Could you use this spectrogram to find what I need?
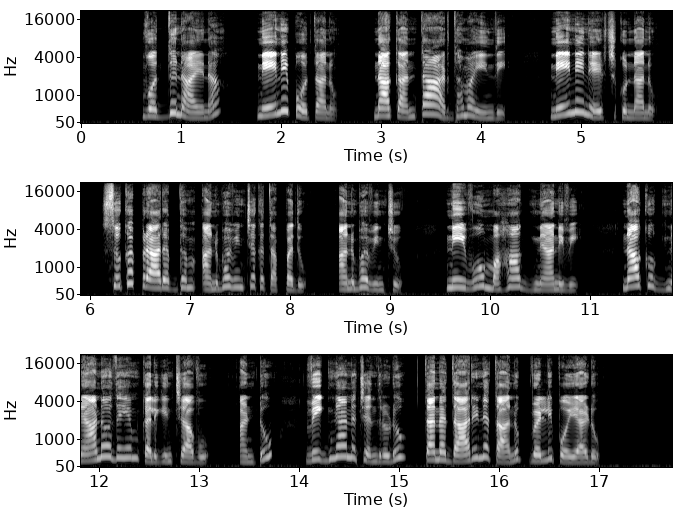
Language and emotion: Telugu, neutral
